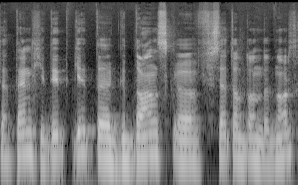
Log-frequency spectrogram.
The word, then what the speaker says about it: Gdańsk: Gdańsk.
